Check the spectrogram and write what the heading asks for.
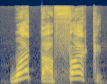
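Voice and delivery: put-on very high little-girl voice; Serafina. Daughter swearing in the back seat, little-girl voice. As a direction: pipe it up like a small child. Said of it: "she goes".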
